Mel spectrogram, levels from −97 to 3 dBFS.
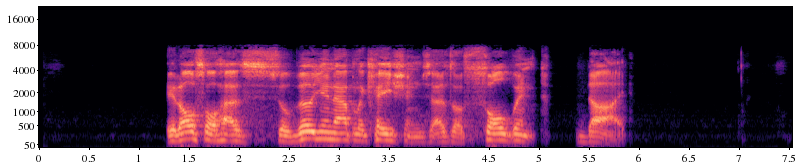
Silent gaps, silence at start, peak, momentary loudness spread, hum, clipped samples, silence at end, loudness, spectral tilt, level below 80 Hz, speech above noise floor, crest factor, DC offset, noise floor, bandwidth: none; 1.3 s; -2 dBFS; 10 LU; none; under 0.1%; 1.7 s; -15 LUFS; -3 dB/octave; -62 dBFS; 68 dB; 18 dB; under 0.1%; -84 dBFS; 8.2 kHz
